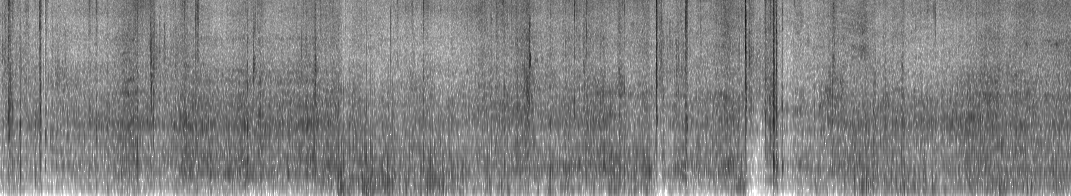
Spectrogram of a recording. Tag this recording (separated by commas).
skateboarding, Skateboard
